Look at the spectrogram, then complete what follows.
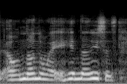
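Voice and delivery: ordinary delivery

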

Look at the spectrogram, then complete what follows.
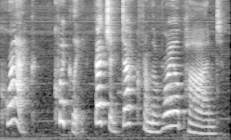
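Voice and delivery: high-pitched excited order; storybook servant in a flurry; urgent servant. A narrator's reading. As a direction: send someone rushing off.

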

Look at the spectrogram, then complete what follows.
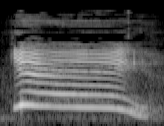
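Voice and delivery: high, loud little cheer; child's bright whoop. Acted. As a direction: cheer like a thrilled kid. Cheer after getting home.

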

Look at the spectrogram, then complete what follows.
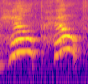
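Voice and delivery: high yelled cry for help; a tiny spider yelling help. Acted. Spider stuck in sink yells high for help. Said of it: "another voice yelling".

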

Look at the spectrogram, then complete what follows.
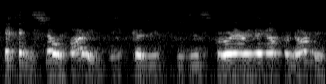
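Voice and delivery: high-pitched laughing talk. Real, not acted. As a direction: laugh through the words. Laughing hard at Norma.

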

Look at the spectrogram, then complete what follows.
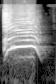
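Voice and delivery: very high, loud shriek; short piercing scream of fright; startled scream. Real, not acted. Player jumped by the creature, startled scream.

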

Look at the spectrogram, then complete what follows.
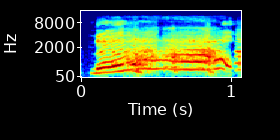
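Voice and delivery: laughing no. Real, not acted. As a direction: squeal it through a laugh. Laughing protest.

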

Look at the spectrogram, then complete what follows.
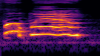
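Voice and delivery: excited whooping. Real, not acted. Excited intro cheer.

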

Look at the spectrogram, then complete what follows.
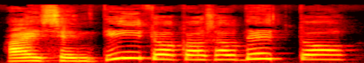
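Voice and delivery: put-on dad shouting at his inattentive girl; dad's yell. A narrator's reading. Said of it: "urlava il papà".

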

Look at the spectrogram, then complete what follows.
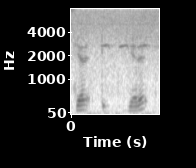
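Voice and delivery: ordinary delivery

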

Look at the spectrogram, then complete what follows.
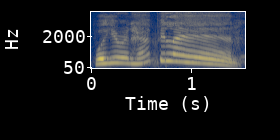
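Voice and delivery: high, slow, sweetly welcoming; cheery locals. Retold or imitated. Happy Land people welcoming Mister Happy, high and slow. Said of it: "And they were like".

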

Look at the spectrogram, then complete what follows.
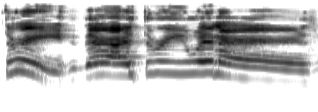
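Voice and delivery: slow, emphatic counting; teaching to count. Shown as a demonstration. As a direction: spell it out slowly for a child. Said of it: "Count with me".

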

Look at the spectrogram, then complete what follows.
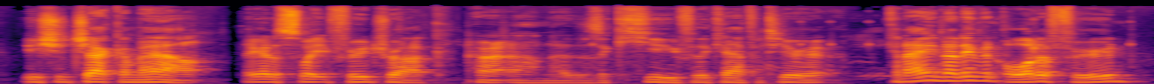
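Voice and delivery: ordinary delivery

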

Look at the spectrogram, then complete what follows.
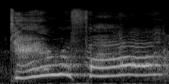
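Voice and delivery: high, very slow drawn-out word; terrified. Shown as a demonstration. Preacher acting out the kid's fear, high drawn-out word. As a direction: stretch it out in fear. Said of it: "He kinda looks like this".

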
